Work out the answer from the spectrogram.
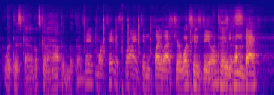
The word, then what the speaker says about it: Martavis: I'm sorry, it's spelled Martavis Bryant. Martavis. I was saying Martavius.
